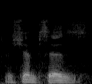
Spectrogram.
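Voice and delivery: ordinary talk, nothing marked

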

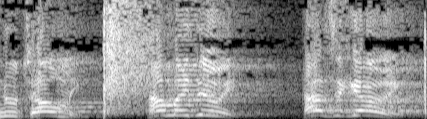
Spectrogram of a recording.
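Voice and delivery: high-pitched, hopeful questioning; eager asking. Acted. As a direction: ask keenly for a progress report. Wife eagerly checks her progress.

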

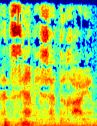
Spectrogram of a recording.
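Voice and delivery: suspenseful storyteller's whisper; soft, breath-only lead-in; hushed narration. A narrator's reading. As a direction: whisper it to set up a grave moment. Narrator hushes before grave accusation.

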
